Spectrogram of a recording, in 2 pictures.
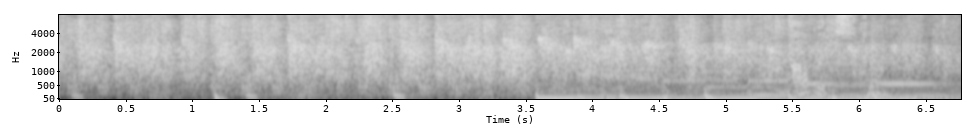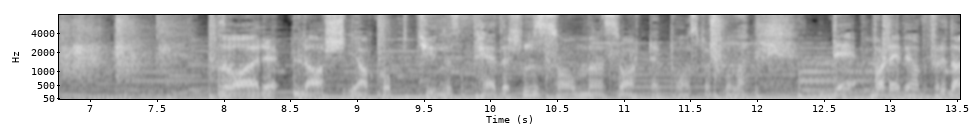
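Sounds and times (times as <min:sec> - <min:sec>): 
audience applause: 0:00.0 - 0:07.9
speech: 0:00.1 - 0:00.4, 0:05.8 - 0:06.4, 0:08.0 - 0:13.5.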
